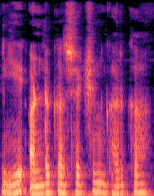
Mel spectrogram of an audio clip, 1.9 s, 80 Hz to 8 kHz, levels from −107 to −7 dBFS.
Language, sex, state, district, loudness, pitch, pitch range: Hindi, male, Jharkhand, Ranchi, -21 LUFS, 130 Hz, 125-135 Hz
